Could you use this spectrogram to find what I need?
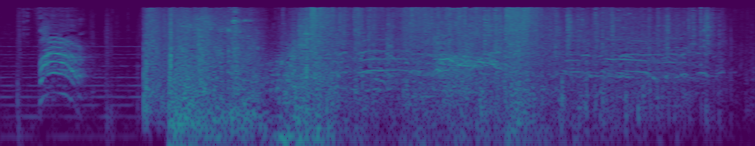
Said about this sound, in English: Fire the cannon.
